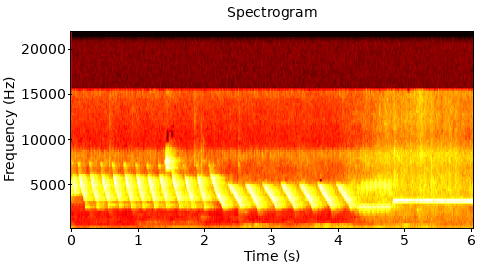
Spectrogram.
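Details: Domestic canary joining a recorded song played to train it: a fast run of slurred notes, about three per second, descending into a lower phrase, then a steady high metallic trill.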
